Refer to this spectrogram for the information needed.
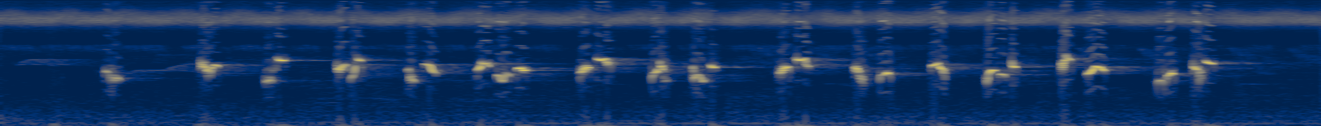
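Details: Sooty-headed bulbul calling its companions in the morning: an even, rapid series of bright, bubbly whistled notes, around three per second, rising and falling in pitch, steady high hiss behind.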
